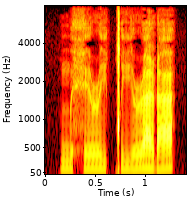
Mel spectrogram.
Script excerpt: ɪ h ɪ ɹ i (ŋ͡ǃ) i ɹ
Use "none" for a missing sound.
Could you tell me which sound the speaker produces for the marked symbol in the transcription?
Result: ǃ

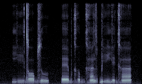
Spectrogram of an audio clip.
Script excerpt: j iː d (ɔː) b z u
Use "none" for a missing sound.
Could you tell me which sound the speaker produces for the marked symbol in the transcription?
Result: ɔː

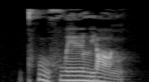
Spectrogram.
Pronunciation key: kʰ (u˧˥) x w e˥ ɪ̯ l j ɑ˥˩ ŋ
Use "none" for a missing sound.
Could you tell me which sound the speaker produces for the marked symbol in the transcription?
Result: u˥˩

